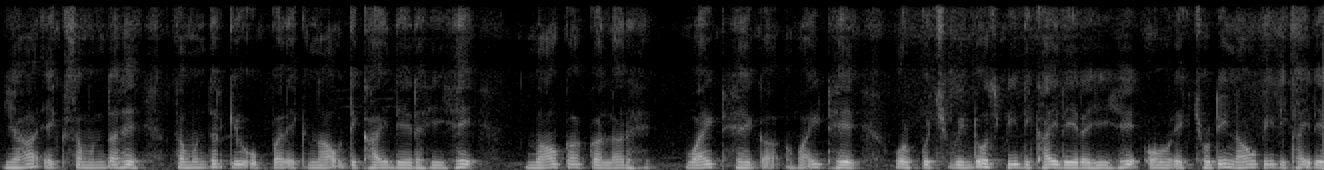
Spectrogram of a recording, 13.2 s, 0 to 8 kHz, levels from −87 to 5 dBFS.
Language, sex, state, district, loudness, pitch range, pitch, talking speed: Hindi, male, Bihar, Gopalganj, -29 LUFS, 130-145 Hz, 135 Hz, 165 wpm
